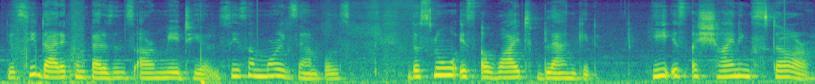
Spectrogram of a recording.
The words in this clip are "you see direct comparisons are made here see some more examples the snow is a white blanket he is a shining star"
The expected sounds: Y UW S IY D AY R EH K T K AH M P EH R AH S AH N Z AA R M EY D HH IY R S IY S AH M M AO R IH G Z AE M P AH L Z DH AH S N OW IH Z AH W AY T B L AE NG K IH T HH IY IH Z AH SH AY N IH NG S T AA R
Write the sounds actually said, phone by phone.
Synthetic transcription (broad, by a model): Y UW S IY D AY R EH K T K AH M P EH R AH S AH N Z AA R M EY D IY L S IY S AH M M AO R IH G Z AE M P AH L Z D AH S N OW IH Z AH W AY T B L AE NG K IH T HH IY IH Z AH SH AY N IH NG S T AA R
